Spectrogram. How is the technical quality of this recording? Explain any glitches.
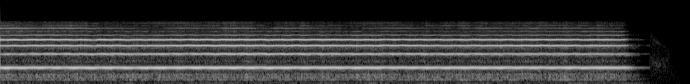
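The music runs through a call-style path with nothing above 8 kHz, which fits a wideband codec like G.722, and there's one glitch right at the tail. From 6.50 s to the end at 6.90 s, about 0.41 s, the real background gives way to a flat, featureless hiss at the same level. That's likely comfort noise in place of the background: the sender's detector took the quiet as a pause and stopped transmitting, so the receiver filled in synthetic noise.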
